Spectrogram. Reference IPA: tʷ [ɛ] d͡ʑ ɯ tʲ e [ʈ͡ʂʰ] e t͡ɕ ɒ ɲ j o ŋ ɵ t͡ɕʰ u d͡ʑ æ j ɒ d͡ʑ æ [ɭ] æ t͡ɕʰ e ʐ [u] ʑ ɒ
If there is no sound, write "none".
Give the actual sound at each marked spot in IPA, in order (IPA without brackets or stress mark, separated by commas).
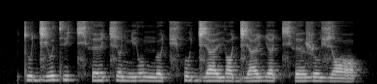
e, t͡ɕʰ, ʎ, u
